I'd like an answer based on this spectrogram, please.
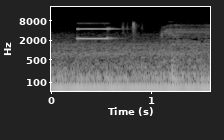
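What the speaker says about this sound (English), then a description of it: "That beep just lets me know that they're warmed up." Hakko FM-2023 soldering tweezers give a short electronic beep as they finish warming up, a couple of quick high tones over steady low workshop hum.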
